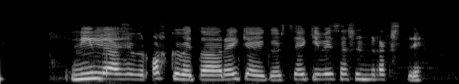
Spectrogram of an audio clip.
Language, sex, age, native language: Icelandic, male, 13, Icelandic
